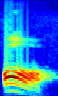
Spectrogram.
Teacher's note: long mid low back rounded vowel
